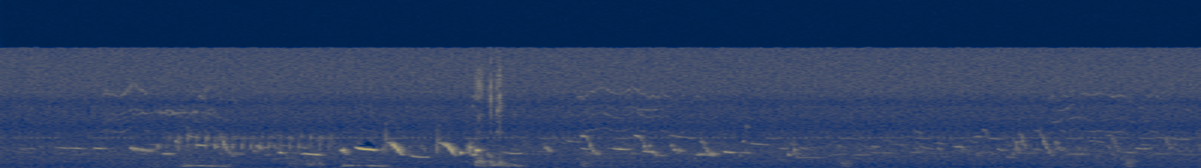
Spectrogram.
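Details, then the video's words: Sharp-tailed grouse at a lek: quick clucking and squeaky chirps bunched in the first half, then sparser high notes fading toward the end, with a few lower hollow notes and steady faint background noise. "Sharp Tailed grouse Lek"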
